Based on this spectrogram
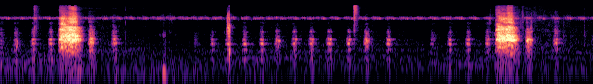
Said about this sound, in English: What's wrong with you, bird?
